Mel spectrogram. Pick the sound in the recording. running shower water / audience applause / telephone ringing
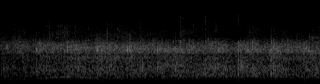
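audience applause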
